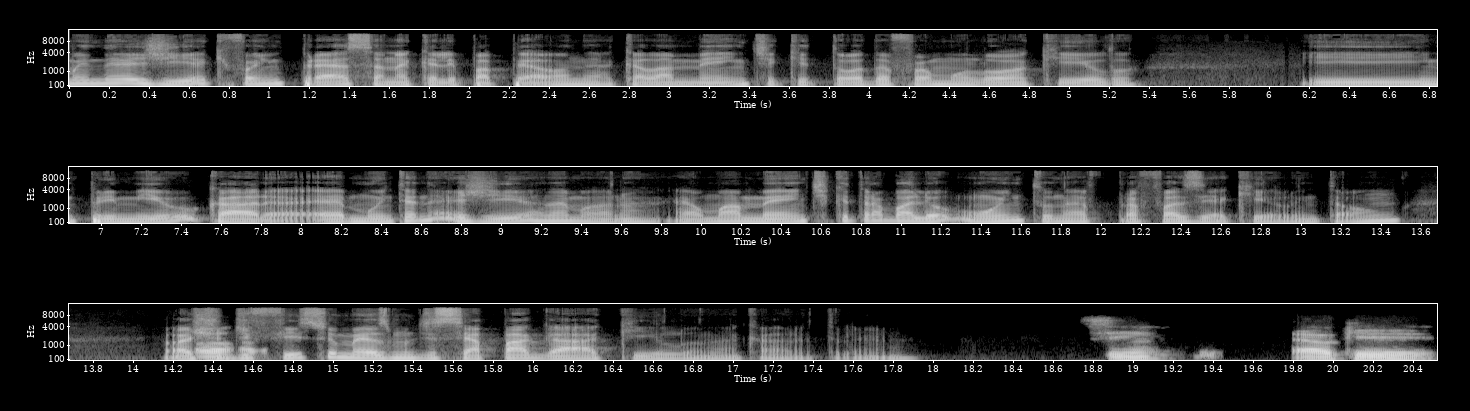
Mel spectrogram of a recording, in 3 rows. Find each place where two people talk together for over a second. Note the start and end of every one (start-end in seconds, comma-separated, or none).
none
